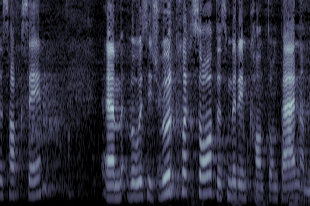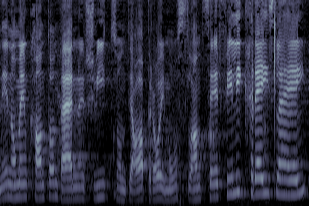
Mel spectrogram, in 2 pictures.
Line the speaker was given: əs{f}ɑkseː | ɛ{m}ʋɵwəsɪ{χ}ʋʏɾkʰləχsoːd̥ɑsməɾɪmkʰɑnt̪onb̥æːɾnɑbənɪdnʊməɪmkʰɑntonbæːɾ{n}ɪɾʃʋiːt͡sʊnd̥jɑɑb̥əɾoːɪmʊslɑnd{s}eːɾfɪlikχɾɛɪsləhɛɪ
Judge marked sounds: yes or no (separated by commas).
no, yes, no, yes, yes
